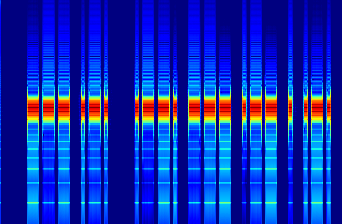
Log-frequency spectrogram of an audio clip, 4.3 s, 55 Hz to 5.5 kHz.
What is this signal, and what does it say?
Morse code, heard as a keyed tone, about 25 wpm, 600 Hz. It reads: OR POWER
